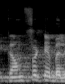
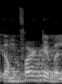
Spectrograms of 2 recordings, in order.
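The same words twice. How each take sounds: First: کمفرٹیبل as "kumf-tebal"; light middle syllable in کمفرٹیبل; correct comfortable. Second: کمفرٹیبل as "kum-far-tebal"; full "far" inside کمفرٹیبل; mispronounced comfortable. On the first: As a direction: drop the r in کمفرٹیبل. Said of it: "یہ کمفرٹیبل ہے". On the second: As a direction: sound the r in کمفرٹیبل. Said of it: "کمفرٹیبل نہیں ہے". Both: Shown as a demonstration.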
